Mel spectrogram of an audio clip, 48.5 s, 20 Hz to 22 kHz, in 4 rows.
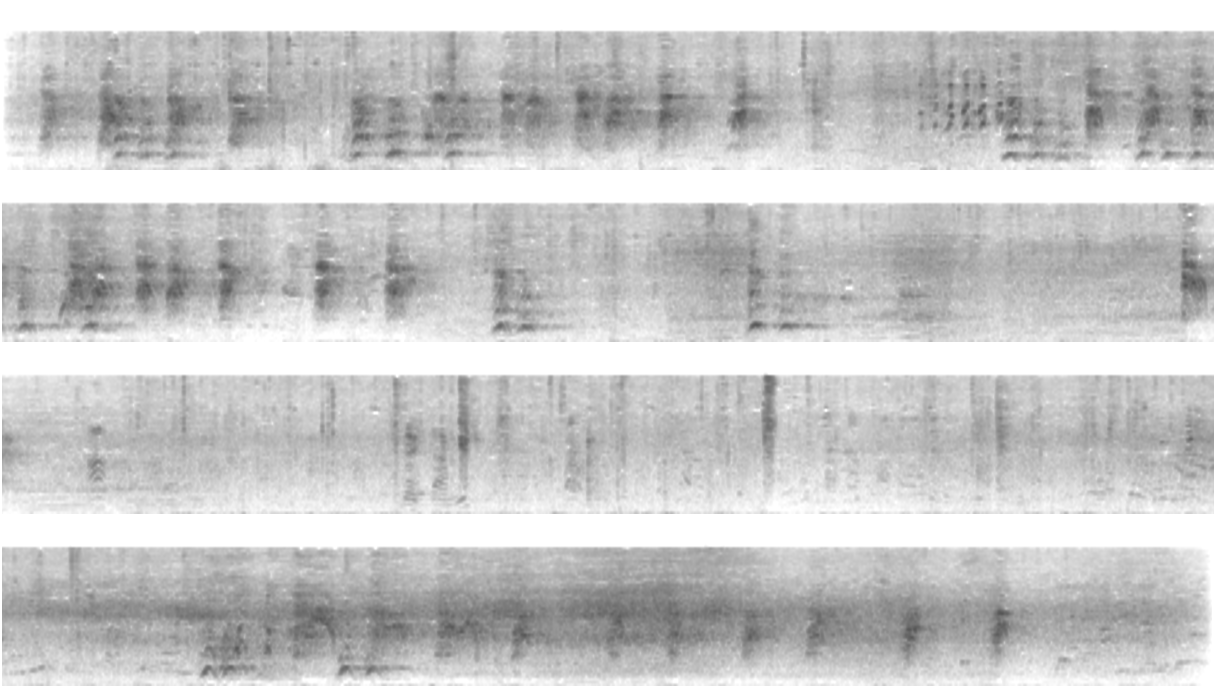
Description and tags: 08.09.09: about 20.00; Tuesday in Sobieszów (one of the Jelenia Góra district, Lower Silesia/Poland); Cieplicka street in front of the gardening shop and so called Oteel (an old PRL work place); barking dogs, laughing teenagers.
ambience, barking, car, dogs, laughing, people, sobiesz, street, voices, w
